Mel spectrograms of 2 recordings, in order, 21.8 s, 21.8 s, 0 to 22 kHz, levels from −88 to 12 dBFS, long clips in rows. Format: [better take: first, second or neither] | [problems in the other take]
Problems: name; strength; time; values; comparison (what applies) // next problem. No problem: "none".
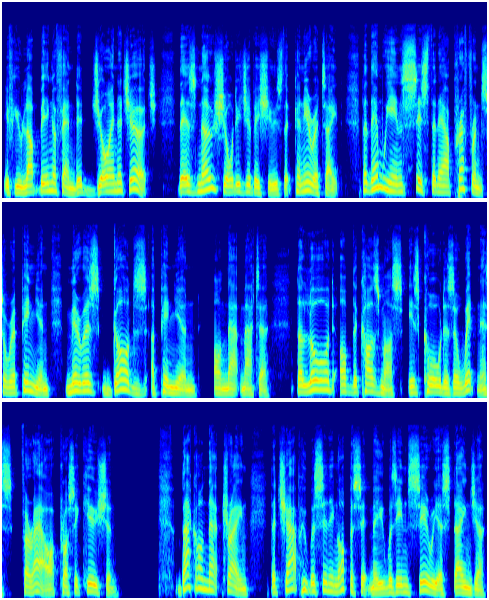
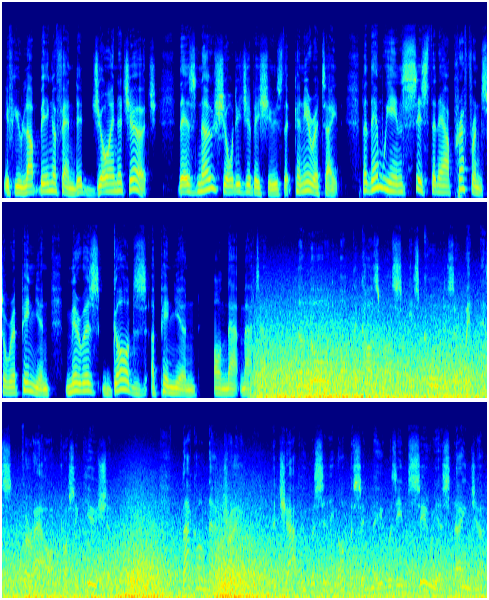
first | wind noise on the microphone; heavy; from 11 s on; 3 dB above the speech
